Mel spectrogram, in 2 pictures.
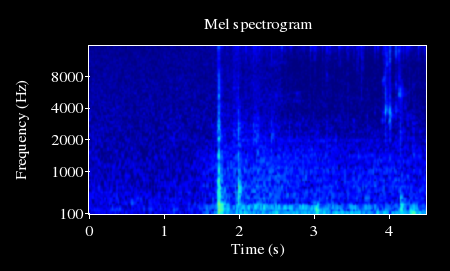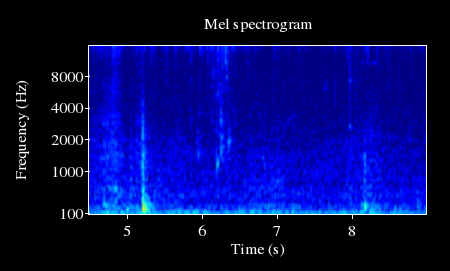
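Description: Water dripping and splashing in a tray as a glass carbon-print plate is worked in it, with a low steady hum underneath. The sounds begin about a second and a half in, and the sharpest splash comes about halfway through.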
